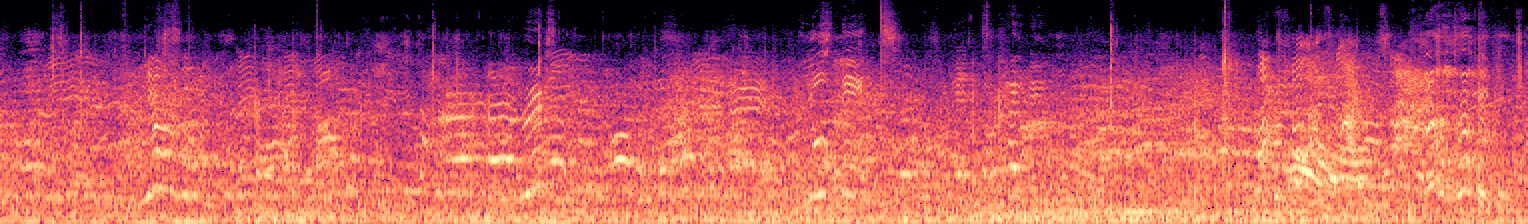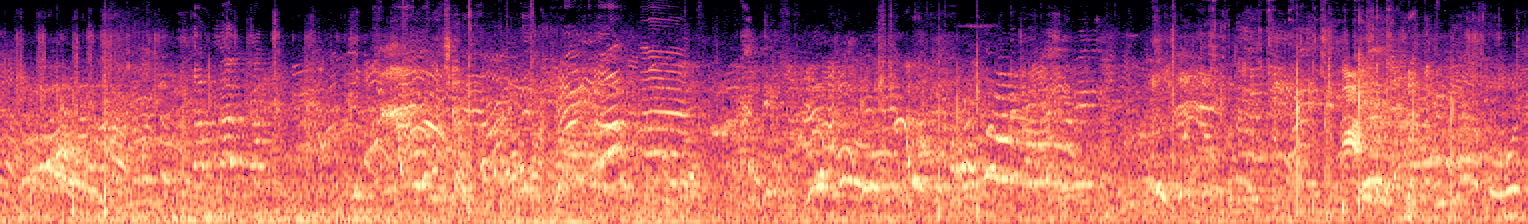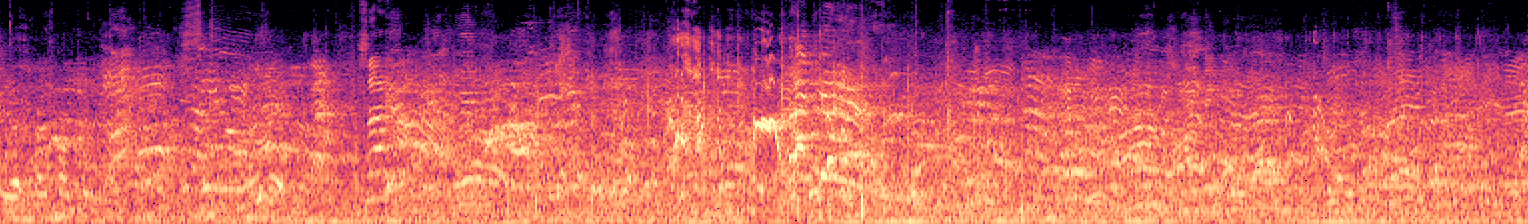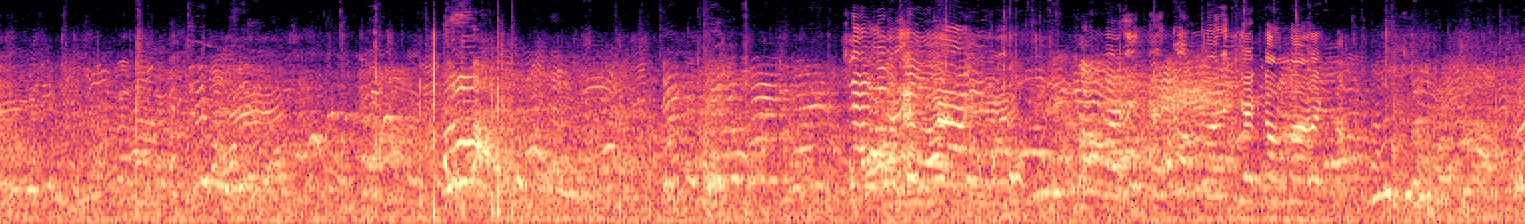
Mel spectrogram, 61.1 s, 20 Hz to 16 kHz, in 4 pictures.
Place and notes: Stoke Newington Church Street, London Borough of Hackney, Greater London, Vereinigtes Königreich - William Patten School, Stoke Newington Church Street, London - Afternoon break at the primary school
William Patten School, Stoke Newington Church Street, London - Afternoon break at the primary school. Children playing tag.
[Hi-MD-recorder Sony MZ-NH900, Beyerdynamic MCE 82]
England, United Kingdom, European Union, 14 February 2013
